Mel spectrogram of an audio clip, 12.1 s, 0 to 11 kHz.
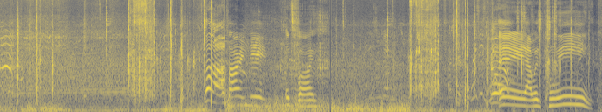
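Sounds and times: scooter wheels rumbling on concrete: 0:00.0 - 0:12.0
short scrape: 0:00.9 - 0:03.3.

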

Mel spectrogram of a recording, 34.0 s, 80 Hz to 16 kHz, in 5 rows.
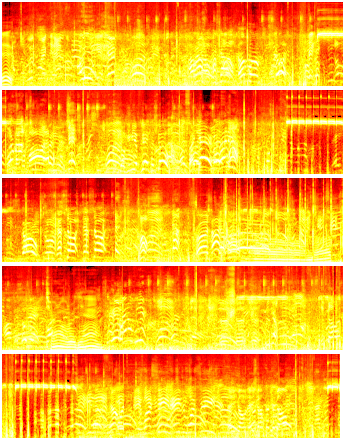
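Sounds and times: referee's whistle blown: 0:06.2 - 0:07.2, 0:12.5 - 0:13.8, 0:25.2 - 0:29.0, 0:33.8 - 0:34.0.

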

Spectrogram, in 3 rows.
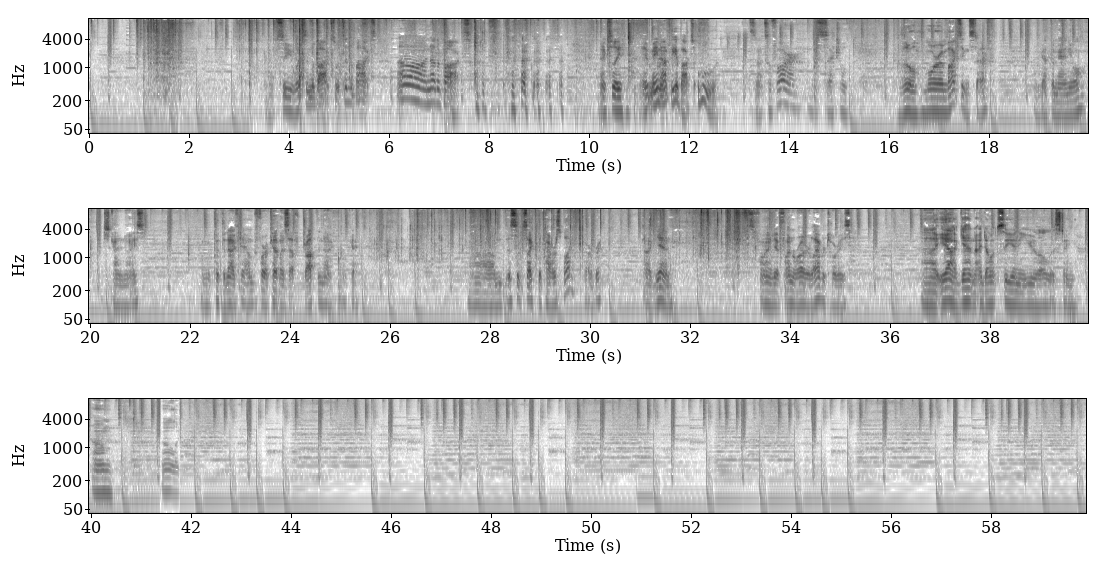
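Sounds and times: soft background music: 0:00.0 - 0:59.9
packaging rustling and clicking: 0:00.8 - 0:02.0, 0:02.9 - 0:06.0, 0:24.9 - 0:30.3, 0:31.1 - 0:33.4
cardboard scraping: 0:01.0 - 0:02.1, 0:31.0 - 0:33.6.

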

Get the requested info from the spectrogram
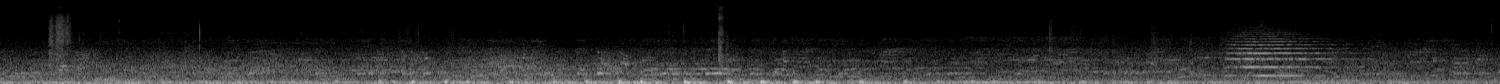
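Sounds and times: low street rumble: 0:00.0 - 0:15.0
muffled distant voices: 0:00.0 - 0:15.0.

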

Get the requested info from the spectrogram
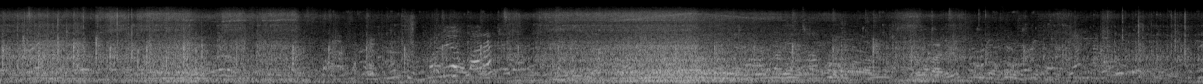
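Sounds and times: truck diesel engine droning: 0:00.0 - 0:03.5, 0:05.0 - 0:11.5.

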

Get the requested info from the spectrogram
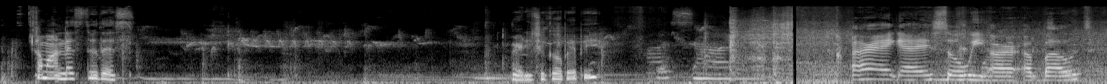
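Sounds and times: small birds chirping: 0:00.3 - 0:07.8
low hum and rumble: 0:01.0 - 0:11.0.

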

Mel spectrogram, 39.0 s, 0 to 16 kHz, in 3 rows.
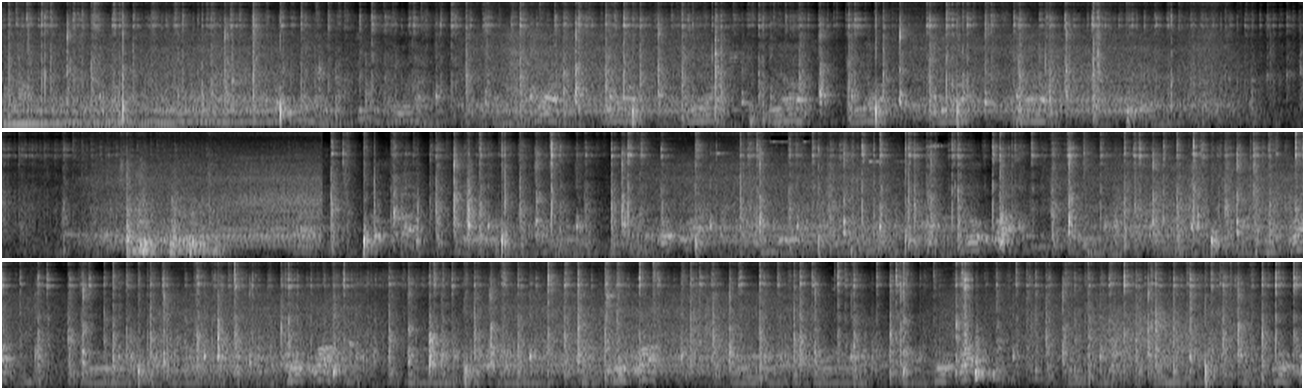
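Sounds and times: person talking: 0:00.0 - 0:04.4, 0:05.1 - 0:11.6, 0:16.0 - 0:39.0
table tennis balls clicking: 0:00.0 - 0:15.0, 0:16.2 - 0:39.0.

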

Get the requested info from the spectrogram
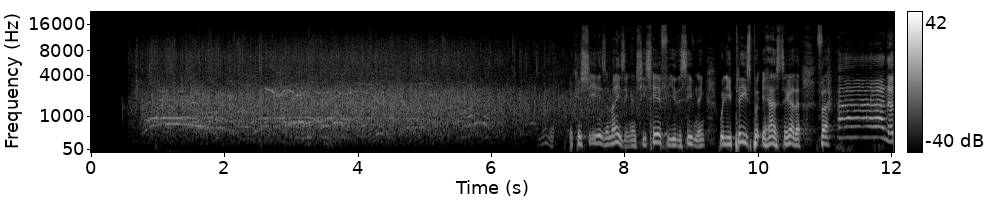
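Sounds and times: audience applauding: 0:00.4 - 0:09.2.

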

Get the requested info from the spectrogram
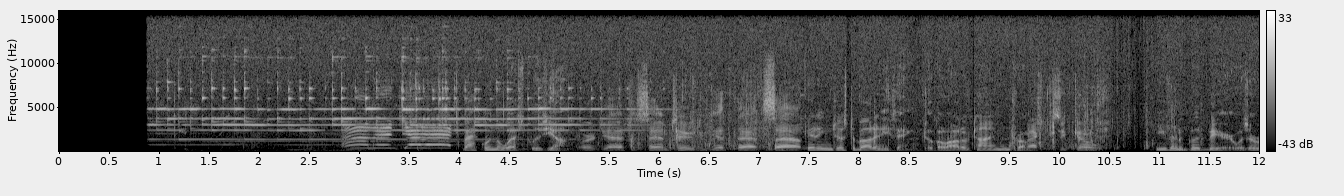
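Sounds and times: chime-like chord: 0:00.9 - 0:06.6
tinkling high notes: 0:00.9 - 0:07.4.

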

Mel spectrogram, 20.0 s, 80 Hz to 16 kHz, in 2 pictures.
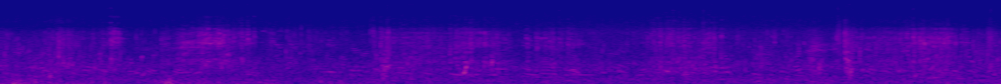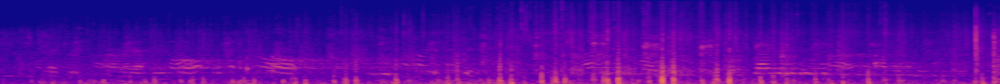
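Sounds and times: people talking: 0:10.2 - 0:19.8
horse hooves cantering on turf: 0:10.2 - 0:20.0.

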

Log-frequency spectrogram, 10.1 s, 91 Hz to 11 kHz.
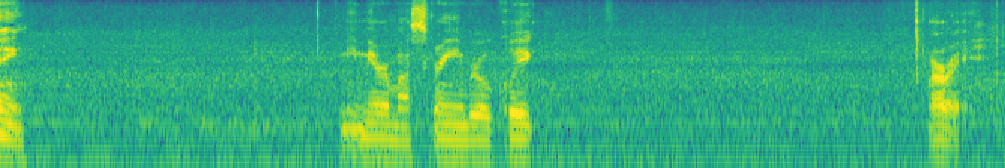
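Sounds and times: room tone hum and hiss: 0:00.0 - 0:10.0.

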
